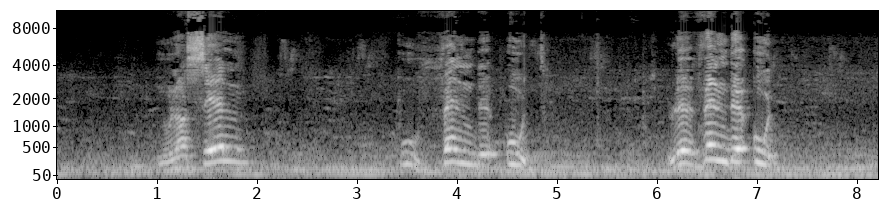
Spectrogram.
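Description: A man speaks forcefully into a microphone in short bursts.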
